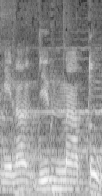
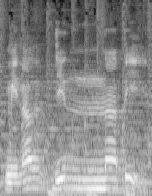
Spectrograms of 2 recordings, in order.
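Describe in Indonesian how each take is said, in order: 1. Kata terakhir berakhir dengan bunyi u. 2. Kata terakhir berakhir dengan bunyi i. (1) "tidak boleh dibaca" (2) "Kita baca minal jinnati"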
